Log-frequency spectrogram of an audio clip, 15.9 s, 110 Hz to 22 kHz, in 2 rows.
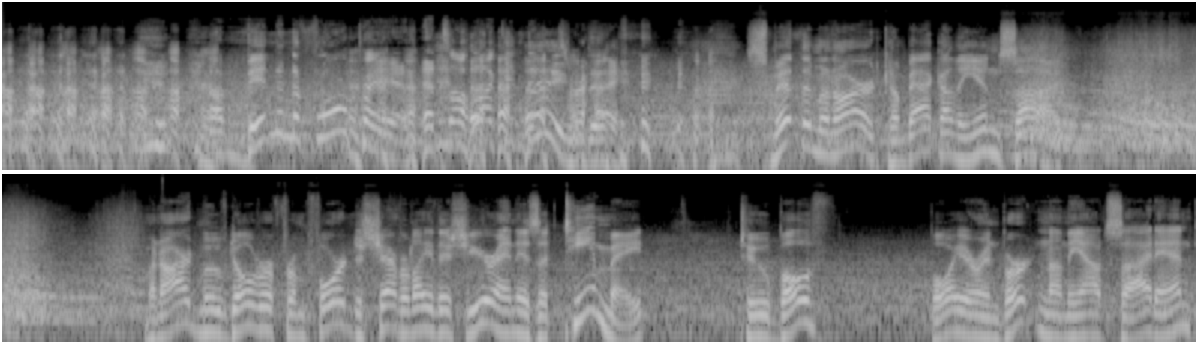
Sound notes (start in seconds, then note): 5.9 laughter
